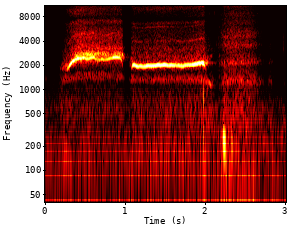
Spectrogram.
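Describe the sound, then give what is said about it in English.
A person whistles two long, steady high notes, the first wavering slightly, each held about a second with a brief break between, imitating an eerie whistle heard on waking in the middle of the night. “I heard that whistle last night whenever I woke up.”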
